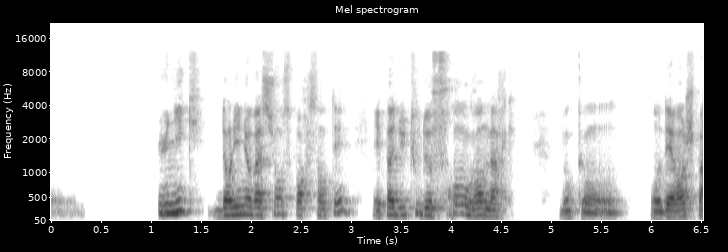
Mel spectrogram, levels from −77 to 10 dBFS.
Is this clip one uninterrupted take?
yes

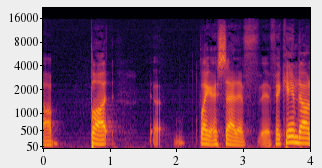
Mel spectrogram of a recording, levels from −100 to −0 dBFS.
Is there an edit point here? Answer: no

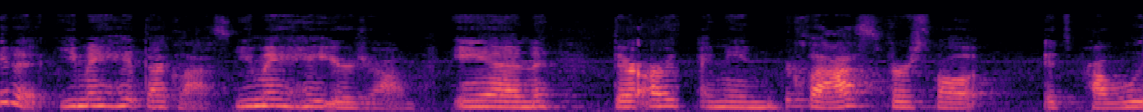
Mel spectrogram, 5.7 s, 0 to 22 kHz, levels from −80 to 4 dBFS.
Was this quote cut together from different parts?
yes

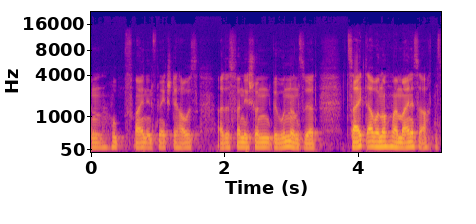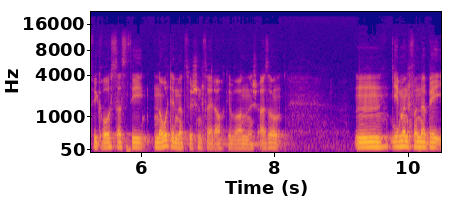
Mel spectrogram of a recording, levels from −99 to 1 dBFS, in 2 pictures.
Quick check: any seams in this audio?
no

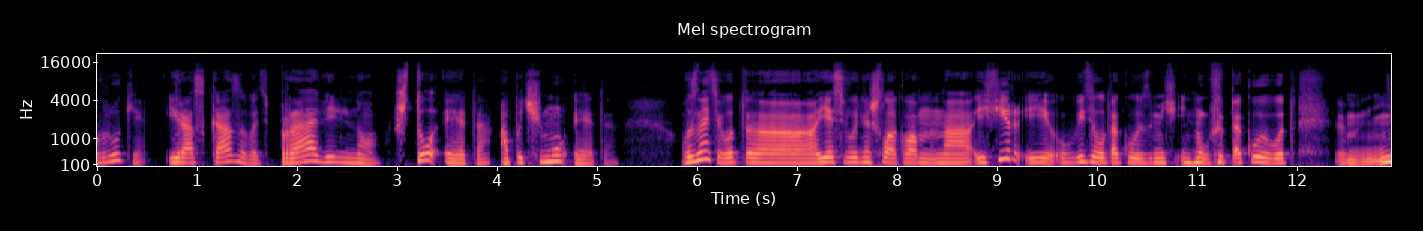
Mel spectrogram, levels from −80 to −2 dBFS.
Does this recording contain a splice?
yes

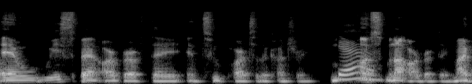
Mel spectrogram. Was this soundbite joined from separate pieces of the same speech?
no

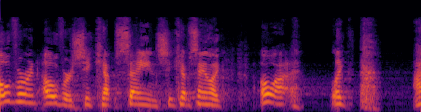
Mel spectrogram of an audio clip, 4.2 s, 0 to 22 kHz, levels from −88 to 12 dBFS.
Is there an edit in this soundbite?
no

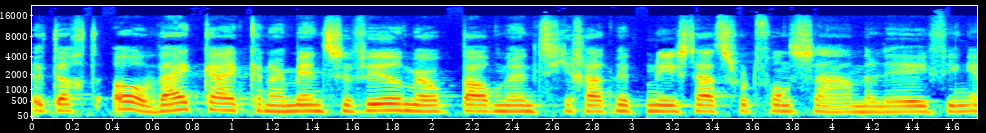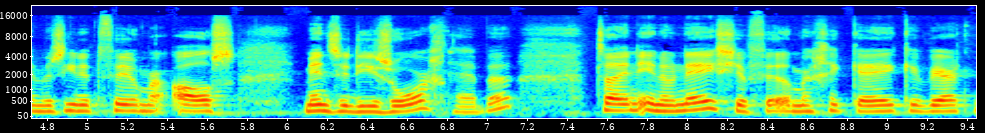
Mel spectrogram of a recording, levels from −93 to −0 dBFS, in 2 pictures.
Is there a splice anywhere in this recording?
yes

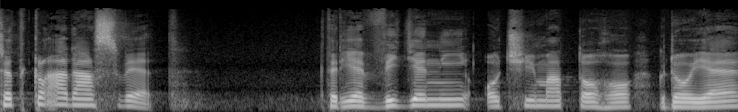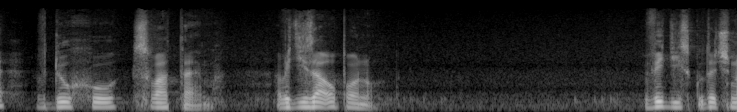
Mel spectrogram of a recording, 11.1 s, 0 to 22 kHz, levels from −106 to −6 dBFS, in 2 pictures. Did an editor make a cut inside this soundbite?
no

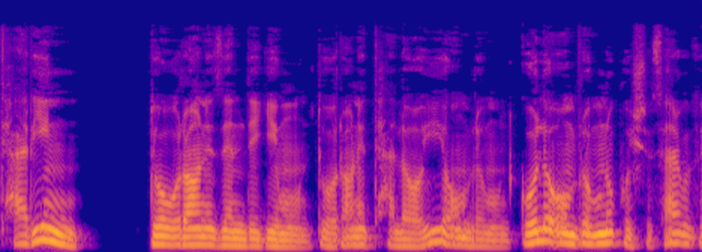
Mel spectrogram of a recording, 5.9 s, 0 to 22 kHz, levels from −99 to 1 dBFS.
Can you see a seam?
no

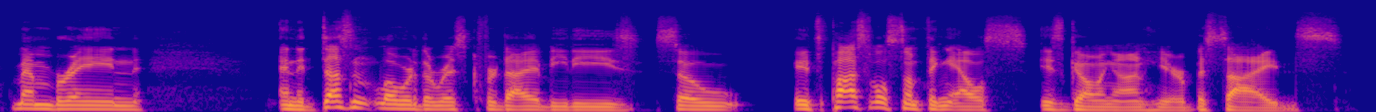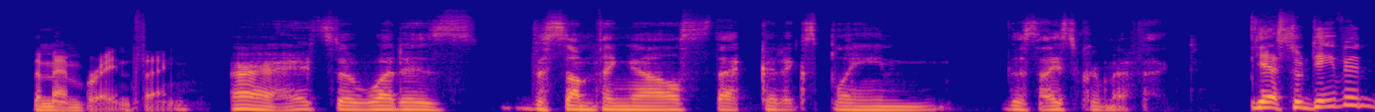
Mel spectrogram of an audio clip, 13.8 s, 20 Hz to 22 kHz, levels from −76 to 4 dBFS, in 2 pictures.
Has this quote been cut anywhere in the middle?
yes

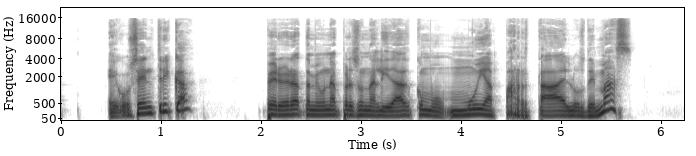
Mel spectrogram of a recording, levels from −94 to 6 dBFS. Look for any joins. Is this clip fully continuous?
yes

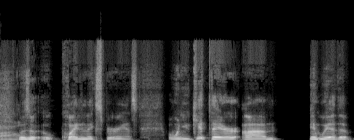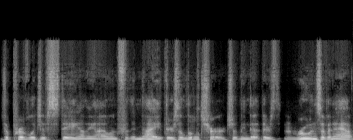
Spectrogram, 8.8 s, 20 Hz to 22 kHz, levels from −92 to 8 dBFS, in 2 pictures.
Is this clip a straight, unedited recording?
no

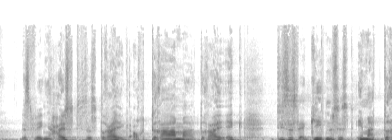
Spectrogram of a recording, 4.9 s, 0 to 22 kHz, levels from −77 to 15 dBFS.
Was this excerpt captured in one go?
yes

